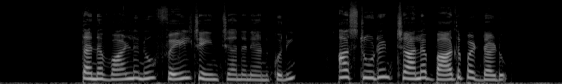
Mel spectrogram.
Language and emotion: Telugu, sad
